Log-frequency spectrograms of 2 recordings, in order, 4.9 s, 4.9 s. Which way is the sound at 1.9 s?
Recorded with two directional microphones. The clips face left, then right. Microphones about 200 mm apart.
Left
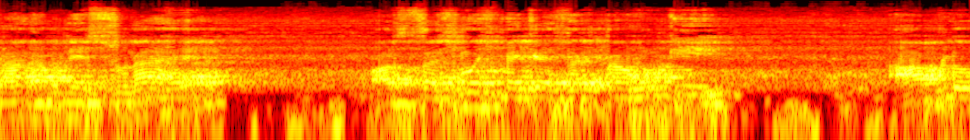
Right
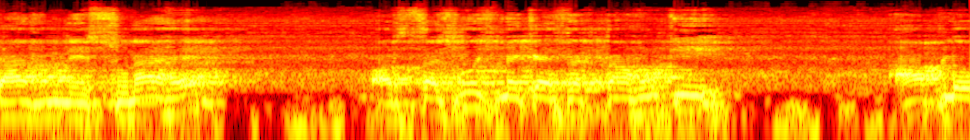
35° right (ahead or behind).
